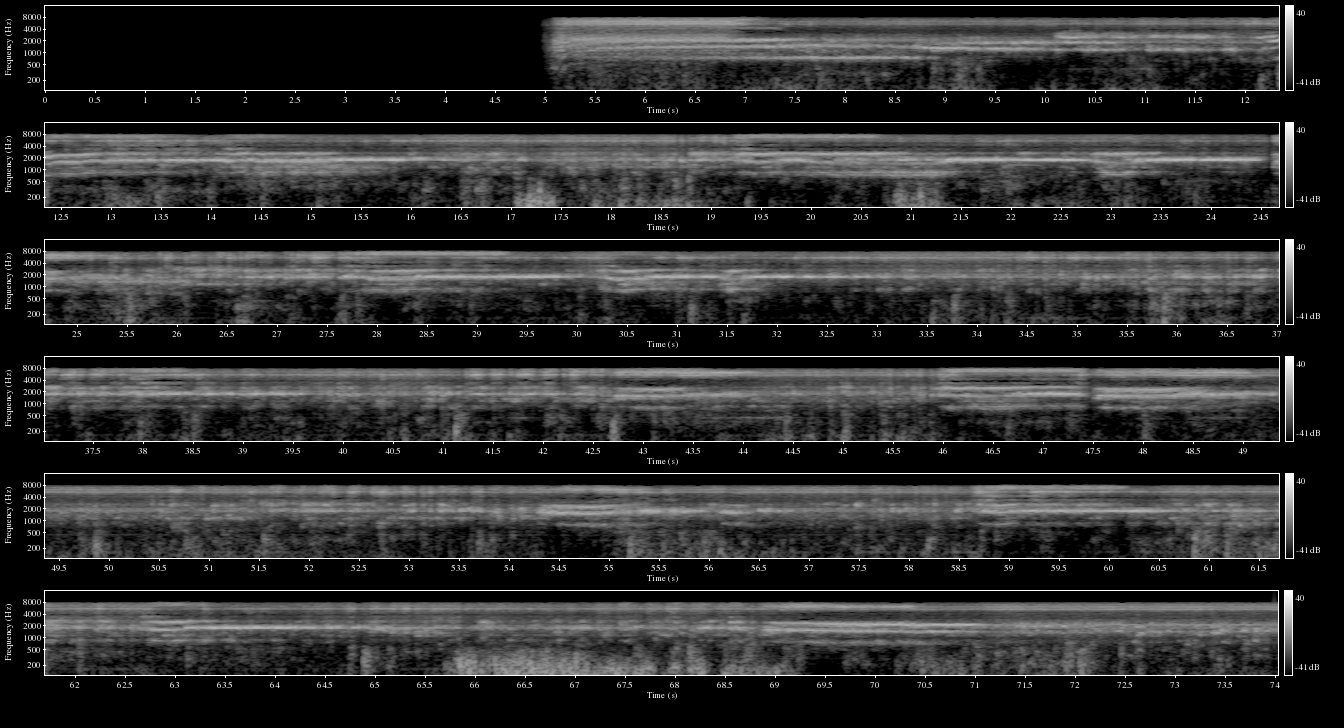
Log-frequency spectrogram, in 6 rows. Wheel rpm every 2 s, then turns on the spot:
0, 0, 60, 160, 160, 160, 210, 230, 230, 230, 220, 230, 230, 230, 230, 230, 230, 240, 230, 230, 230, 230, 230, 220, 230, 230, 230, 230, 230, 230, 230, 230, 230, 230, 220, 210, 210.
none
